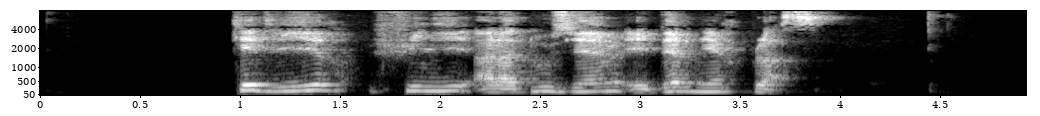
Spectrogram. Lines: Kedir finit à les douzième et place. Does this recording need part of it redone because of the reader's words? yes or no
yes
